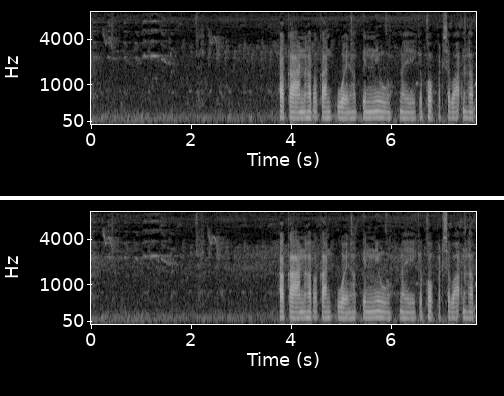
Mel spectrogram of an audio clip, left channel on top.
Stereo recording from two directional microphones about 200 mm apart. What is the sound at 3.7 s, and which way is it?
A man's voice, 15° left (ahead or behind).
